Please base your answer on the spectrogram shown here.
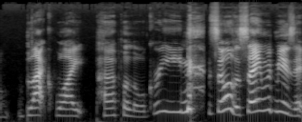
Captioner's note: laughs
